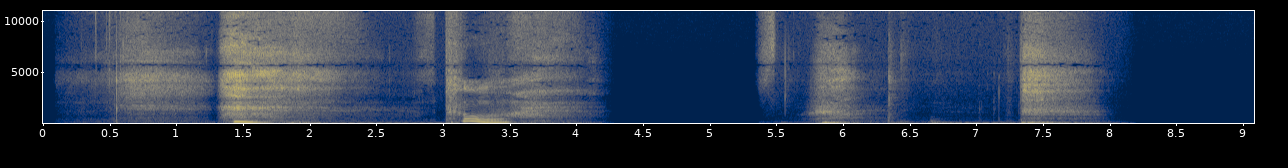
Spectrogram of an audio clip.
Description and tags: voice of user AS060822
